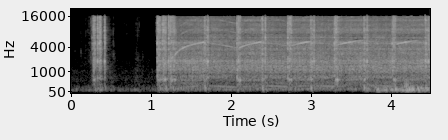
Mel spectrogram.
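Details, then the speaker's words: Starter motors for a 417k-mile Renault 19, old and replacement, bench-tested out of the car: short repeated clean whirring spins with light clicks; both work, turning freely. "good news is they both work so I can try and bang this one in the car now"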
